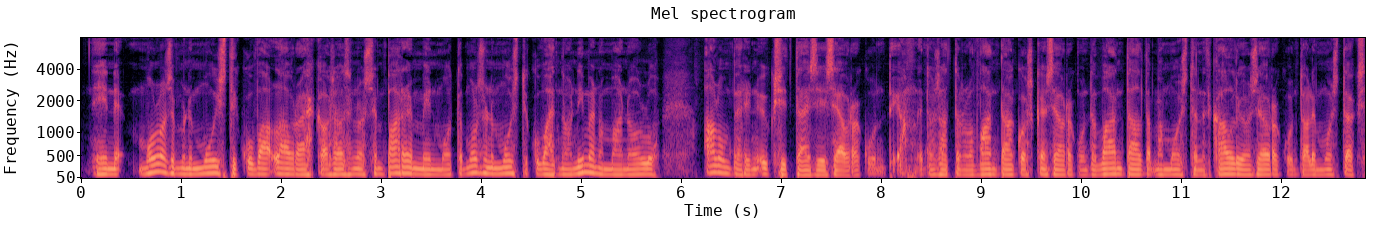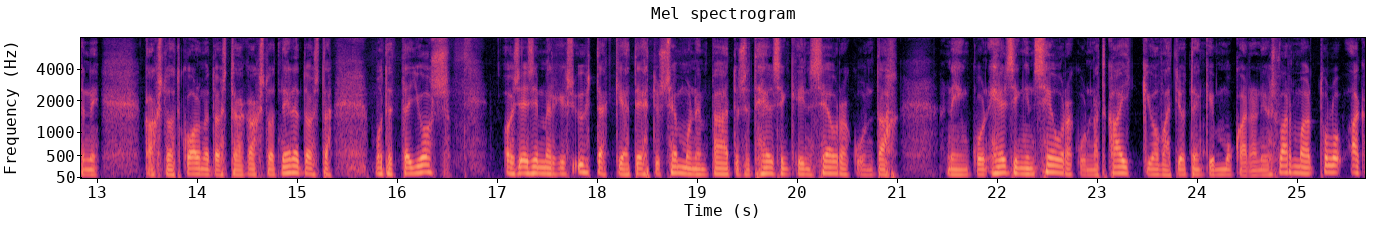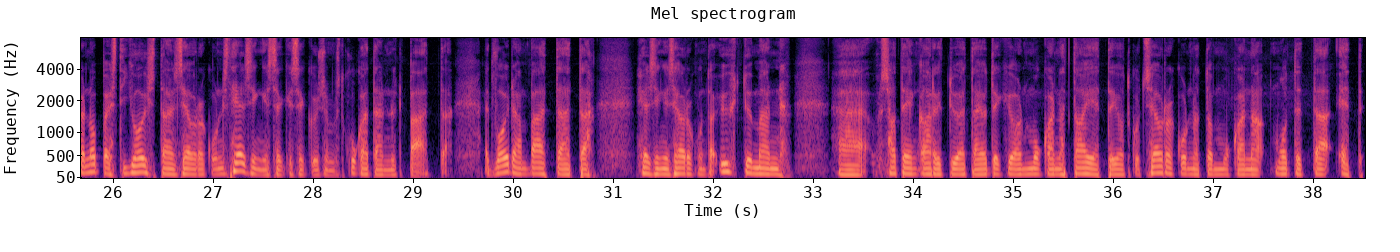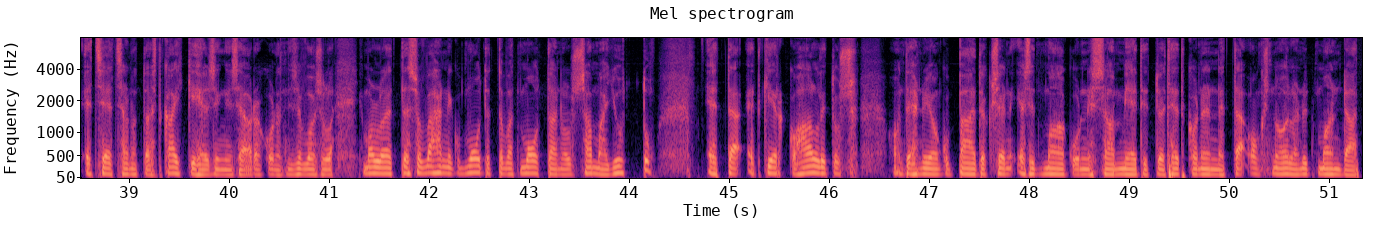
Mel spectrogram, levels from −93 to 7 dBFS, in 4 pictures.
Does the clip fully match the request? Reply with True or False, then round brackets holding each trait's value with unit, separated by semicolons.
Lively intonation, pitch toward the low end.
False (2.9 semitones; 115 Hz)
